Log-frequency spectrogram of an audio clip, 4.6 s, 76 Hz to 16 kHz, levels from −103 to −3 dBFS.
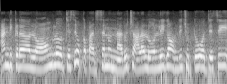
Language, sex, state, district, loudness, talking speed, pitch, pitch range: Telugu, female, Andhra Pradesh, Visakhapatnam, -14 LUFS, 200 wpm, 230 Hz, 210-245 Hz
